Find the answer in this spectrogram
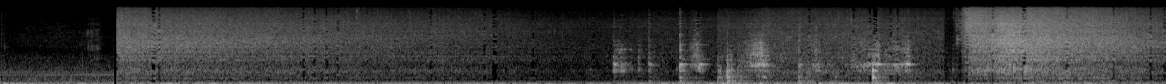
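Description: Sizzling of food frying, set off suddenly about a second in, easing slowly with a few short pops and crackles in the middle. A second, louder surge of sizzling comes near the end and fades away.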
